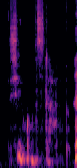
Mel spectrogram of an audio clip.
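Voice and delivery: hushed, exasperated whisper about the cat; breathy aside, eyes rolling. Real, not acted. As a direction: drop to a whisper, fed up.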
